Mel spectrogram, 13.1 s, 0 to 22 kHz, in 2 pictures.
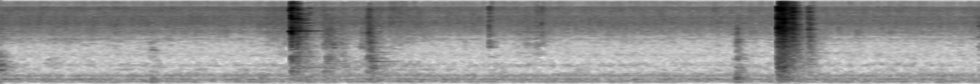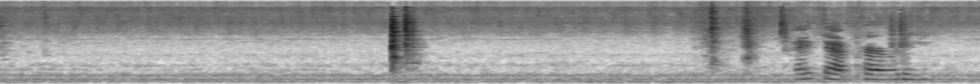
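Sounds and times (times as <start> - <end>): metal utensils clinking on plate: 1.9 - 2.6.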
